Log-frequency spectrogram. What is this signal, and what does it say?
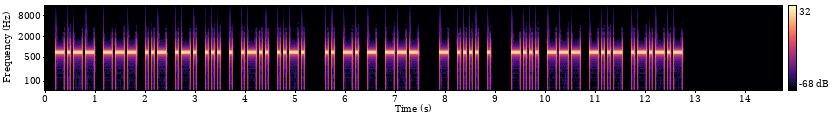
Morse code, heard as a keyed tone, about 20 wpm, 700 Hz. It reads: YOURSELF INTO THE BOX.
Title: Sentences from Top 1000 Words 20wpm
